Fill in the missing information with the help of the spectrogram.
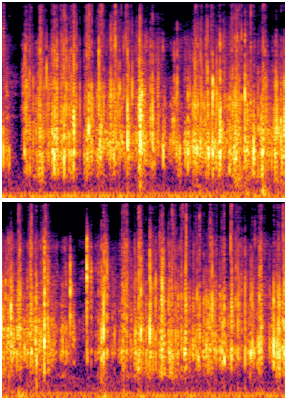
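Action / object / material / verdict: scrape / plastic sheet of acrylic rhinestones / plastic / none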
